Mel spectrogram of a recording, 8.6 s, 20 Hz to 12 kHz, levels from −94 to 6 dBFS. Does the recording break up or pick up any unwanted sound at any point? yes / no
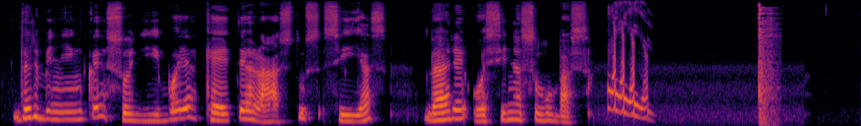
yes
